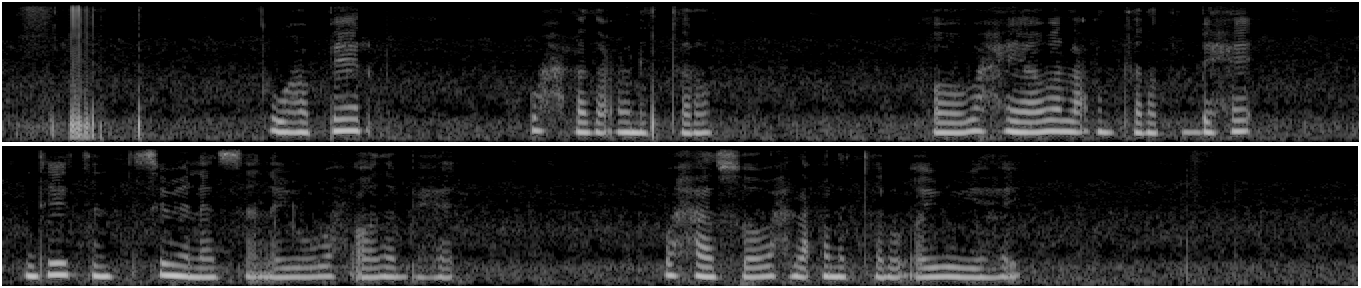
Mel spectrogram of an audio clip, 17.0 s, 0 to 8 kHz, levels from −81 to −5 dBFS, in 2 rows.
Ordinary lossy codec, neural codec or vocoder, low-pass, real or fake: none; none; 7.2 kHz; real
